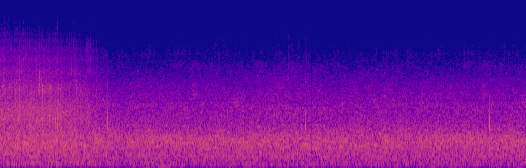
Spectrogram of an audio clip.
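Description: A large crowd murmurs steadily.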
